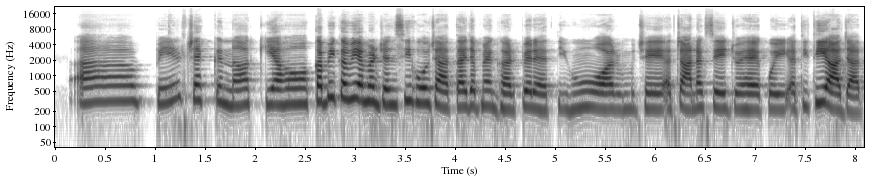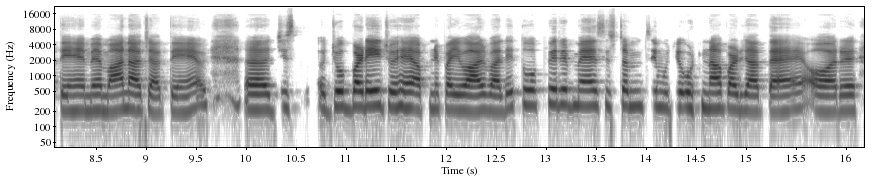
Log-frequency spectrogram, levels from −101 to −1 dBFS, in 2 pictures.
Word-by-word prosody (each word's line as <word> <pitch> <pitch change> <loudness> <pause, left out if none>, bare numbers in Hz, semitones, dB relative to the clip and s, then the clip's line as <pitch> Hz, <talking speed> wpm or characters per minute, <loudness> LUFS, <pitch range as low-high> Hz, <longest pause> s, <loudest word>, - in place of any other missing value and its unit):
अ, 315 -4 -2 0.3
mail 315 +6 -5
check 330 -2 -1
ना 265 0 -1
किया 275 -1 +1
हो, 280 +1 +1
कभी-कभी 355 +1 +5
इमरजेंसी 295 -2 +2
हो 290 - +4
जाता 245 -1 +3
है, 245 - +4
जब 255 -1 -1
मैं 255 -1 -1
घर 220 -2 0
पे 250 -1 +3
रहती 220 0 -3
हूँ 235 +3 -8
और 225 -1 +2
मुझे 225 0 -2
अचानक 230 +2 +1
से, 235 -2 +1
जो 225 - -4
है, 220 0 +3
कोई 220 -1 -2
अतिथि 285 +4 +3
आ 225 -4 +10
जाते 190 +2 -1
हैं, 205 0 -2
मेहमान 210 +1 0
आ 215 -1 +4
जाते 190 +1 -5
हैं 200 +4 -3
अ, 265 -10 -3
जिस 240 0 -12 0.2
अ, 220 - -6
जो 250 0 +1
बड़े 250 +1 +4
जो 240 - -2
हैं, 235 0 +1
अपने 225 +1 -4
परिवार 215 -1 +2
वाले, 205 +3 -2
तो 265 0 -3
फिर 275 -1 -2
मैं 255 0 +1
सिस्टम 255 0 -8
से 250 - -6
मुझे 235 0 -9
उठना 235 -1 -1
पड़ 225 -2 -2
जाता 205 -1 -1
है, 205 +4 -1
और 200 0 -2
अ, 210 - -1
235 Hz, 200 wpm, -23 LUFS, 220-270 Hz, 0.3 s, आ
